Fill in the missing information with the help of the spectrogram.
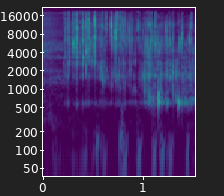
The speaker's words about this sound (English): Wait, now I gotta pour it.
